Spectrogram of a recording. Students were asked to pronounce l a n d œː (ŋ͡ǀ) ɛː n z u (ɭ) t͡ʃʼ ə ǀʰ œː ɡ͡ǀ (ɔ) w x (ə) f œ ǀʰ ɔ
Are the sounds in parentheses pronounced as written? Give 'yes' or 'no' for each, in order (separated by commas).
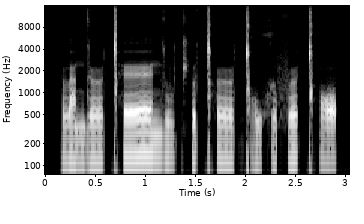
no, no, yes, yes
